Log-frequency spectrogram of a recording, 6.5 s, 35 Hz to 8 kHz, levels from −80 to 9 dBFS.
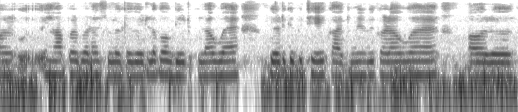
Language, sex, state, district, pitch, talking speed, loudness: Hindi, female, Punjab, Fazilka, 195 Hz, 230 wpm, -22 LUFS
